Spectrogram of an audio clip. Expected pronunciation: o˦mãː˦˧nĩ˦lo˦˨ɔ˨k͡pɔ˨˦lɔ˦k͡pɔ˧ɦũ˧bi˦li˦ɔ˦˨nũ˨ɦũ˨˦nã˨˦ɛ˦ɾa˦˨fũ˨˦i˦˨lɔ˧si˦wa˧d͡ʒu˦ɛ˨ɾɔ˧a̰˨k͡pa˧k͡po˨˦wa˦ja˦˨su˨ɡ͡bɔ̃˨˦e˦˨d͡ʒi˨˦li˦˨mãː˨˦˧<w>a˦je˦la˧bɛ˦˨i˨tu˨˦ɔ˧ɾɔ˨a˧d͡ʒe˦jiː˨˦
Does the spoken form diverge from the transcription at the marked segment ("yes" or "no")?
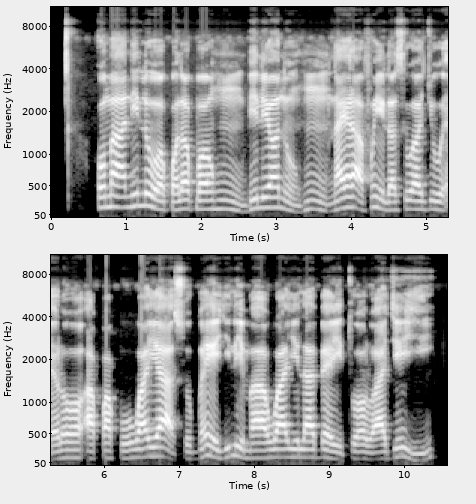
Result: no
